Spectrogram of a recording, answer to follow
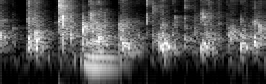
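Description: A small audience applauding, the separate hand claps densely packed.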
